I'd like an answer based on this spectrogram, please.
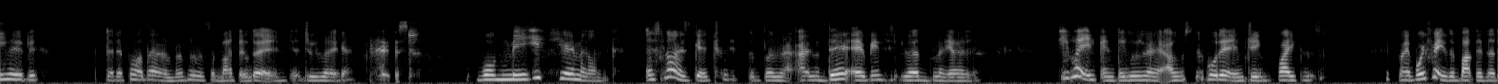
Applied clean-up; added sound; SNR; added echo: neural diffusion model UNIVERSE++.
